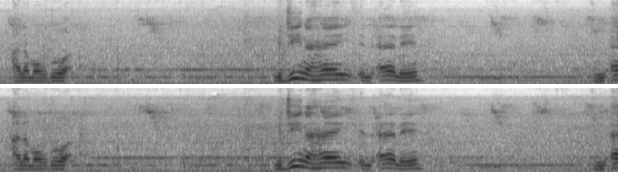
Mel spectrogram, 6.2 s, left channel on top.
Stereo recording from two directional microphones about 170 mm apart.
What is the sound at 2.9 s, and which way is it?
Speech, 25° left (ahead or behind).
